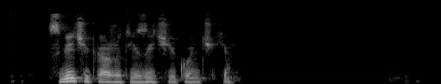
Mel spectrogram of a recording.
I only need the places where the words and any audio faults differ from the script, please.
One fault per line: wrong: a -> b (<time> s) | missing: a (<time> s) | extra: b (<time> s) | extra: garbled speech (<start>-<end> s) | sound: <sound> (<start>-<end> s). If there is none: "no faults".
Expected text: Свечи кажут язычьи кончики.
no faults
